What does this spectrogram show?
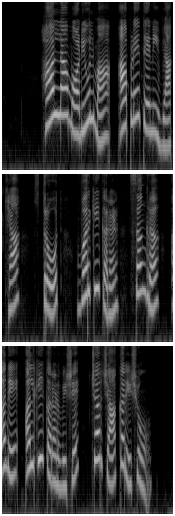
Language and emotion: Gujarati, neutral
